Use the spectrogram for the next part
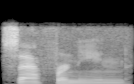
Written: safranine

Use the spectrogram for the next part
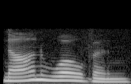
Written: nonwoven

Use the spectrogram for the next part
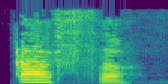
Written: aphtha

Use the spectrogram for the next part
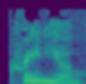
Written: cranio

